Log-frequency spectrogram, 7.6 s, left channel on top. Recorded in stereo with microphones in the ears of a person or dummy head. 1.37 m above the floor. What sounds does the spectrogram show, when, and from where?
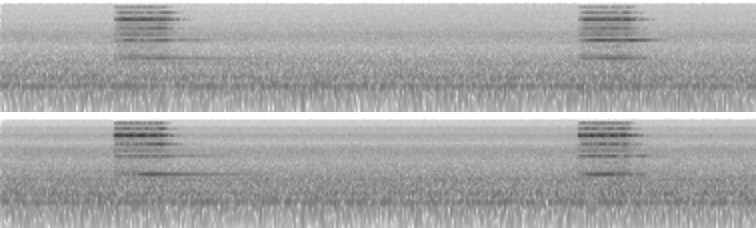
1.1 s a bell: 50° right (ahead or behind), 1.3 m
